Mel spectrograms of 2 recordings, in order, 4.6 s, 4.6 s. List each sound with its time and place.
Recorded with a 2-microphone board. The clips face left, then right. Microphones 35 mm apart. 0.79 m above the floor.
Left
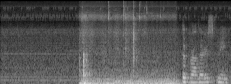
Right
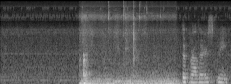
1.6 s a zipper: 25° left (ahead or behind), 3.5 m
3.6 s a woman speaking: 5° right (ahead or behind), 1.0 m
